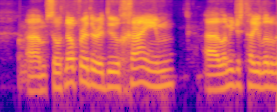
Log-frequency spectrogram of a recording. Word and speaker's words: Chaim: So with no further ado, Chaim, let me just tell you a little bit about his professional background.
